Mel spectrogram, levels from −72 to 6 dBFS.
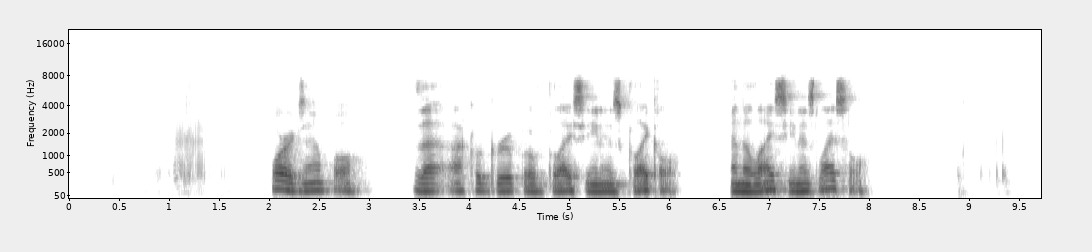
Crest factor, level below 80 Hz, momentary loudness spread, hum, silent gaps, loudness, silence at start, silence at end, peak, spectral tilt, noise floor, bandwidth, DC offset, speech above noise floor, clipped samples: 20 dB; -64 dBFS; 12 LU; none; 1.71-1.90 s, 3.09-3.43 s, 6.24-6.60 s; -27 LUFS; 1.1 s; 1.75 s; -10 dBFS; -5 dB/octave; -63 dBFS; 7.8 kHz; under 0.1%; 37 dB; under 0.1%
